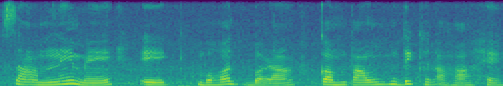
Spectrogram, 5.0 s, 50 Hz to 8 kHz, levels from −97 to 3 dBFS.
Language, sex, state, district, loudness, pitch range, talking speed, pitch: Hindi, male, Maharashtra, Mumbai Suburban, -18 LUFS, 200-245 Hz, 105 wpm, 215 Hz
